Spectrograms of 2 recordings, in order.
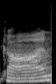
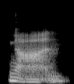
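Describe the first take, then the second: First: The name begins with a hard g sound. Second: The name begins with an ng sound. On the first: This is the Malaysian dialect form from Fujian. "In Malaysia, it's pronounced like" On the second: This is the Cantonese form. "Cantonese, it's"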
